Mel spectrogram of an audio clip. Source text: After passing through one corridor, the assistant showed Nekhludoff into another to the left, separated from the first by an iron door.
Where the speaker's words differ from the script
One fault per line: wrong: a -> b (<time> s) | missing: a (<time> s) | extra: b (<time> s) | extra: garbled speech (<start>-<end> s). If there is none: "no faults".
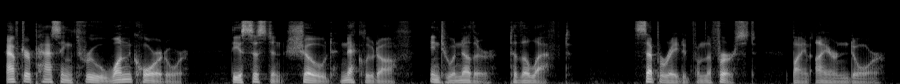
no faults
